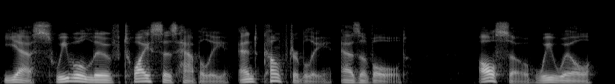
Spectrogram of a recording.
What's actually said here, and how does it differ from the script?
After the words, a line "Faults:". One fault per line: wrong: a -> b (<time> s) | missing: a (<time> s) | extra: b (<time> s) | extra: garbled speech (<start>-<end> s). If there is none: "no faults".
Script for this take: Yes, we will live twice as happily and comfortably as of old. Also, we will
Yes, we will live twice as happily and comfortably as of old. Also, we will
Faults:
no faults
